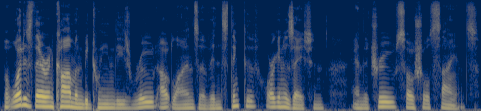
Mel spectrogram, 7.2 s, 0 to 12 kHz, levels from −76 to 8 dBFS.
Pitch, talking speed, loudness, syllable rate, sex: 120 Hz, 150 wpm, -19 LUFS, 5.0 syllables/s, male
